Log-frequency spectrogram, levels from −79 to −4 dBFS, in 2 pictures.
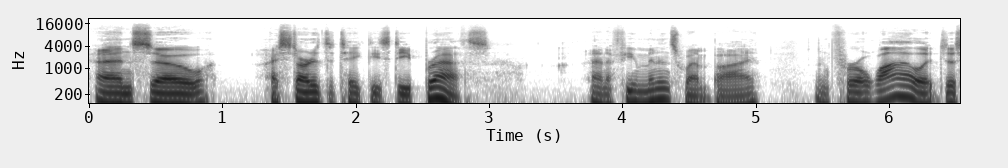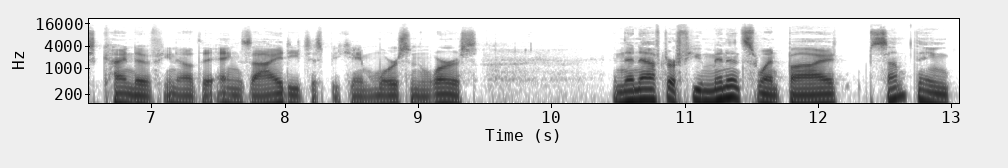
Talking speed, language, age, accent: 190 wpm, English, 40-59, American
